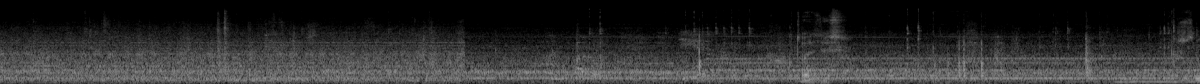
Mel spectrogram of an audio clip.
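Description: Steady hum and whir of office equipment such as computers and printers, with a constant low tone; the hiss in the background changes about five seconds in.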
